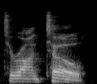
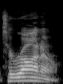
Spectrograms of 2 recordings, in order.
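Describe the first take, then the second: First: The final T sound is clearly pronounced. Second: The final T is skipped, blending into N. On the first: The speaker is not from the city. "people who aren't from the city, always pronounce the last T" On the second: The speaker is a local. "we skip over like Toronto. It's like an extra N"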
